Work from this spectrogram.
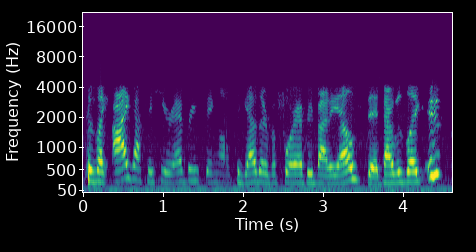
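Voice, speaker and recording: Giggly woman, slightly high, muffled audio. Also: quick pace. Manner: giggly, animated storytelling. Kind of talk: casual chat.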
